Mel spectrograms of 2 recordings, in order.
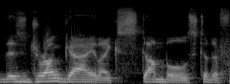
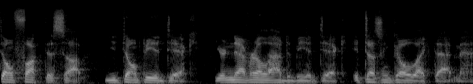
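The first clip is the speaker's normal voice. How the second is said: put-on serious tone. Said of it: "And he got all serious".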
